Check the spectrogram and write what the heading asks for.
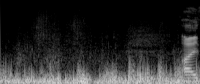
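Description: Wind buffeting the microphone aboard a small sailboat, a loud, steady low rumble, with the slosh of choppy water under the boat. A man's voice starts right at the end.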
